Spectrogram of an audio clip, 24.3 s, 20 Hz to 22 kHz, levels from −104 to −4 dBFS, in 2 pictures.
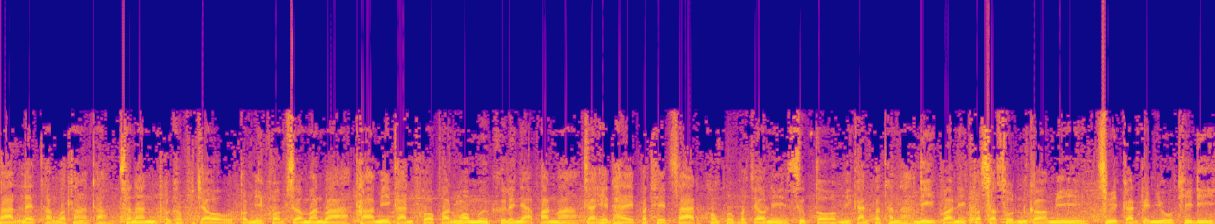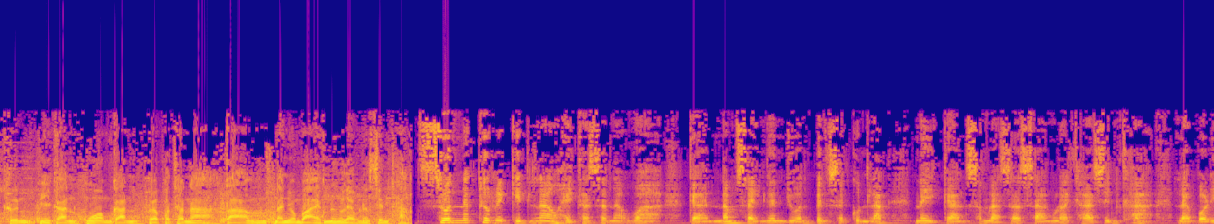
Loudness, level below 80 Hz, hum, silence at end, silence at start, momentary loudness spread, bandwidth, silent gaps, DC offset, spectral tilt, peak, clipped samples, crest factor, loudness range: -13 LUFS; -36 dBFS; none; 0 s; 0 s; 9 LU; 11.5 kHz; none; under 0.1%; -4.5 dB/octave; 0 dBFS; under 0.1%; 12 dB; 7 LU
